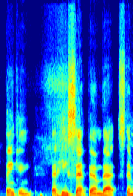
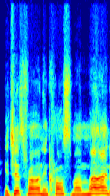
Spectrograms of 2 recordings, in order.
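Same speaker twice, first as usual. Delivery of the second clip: slow, high, drawn-out quote; sing-speak it slow and high; [name] quote; 6 semitones higher, 3 dB louder, slower than usual. Retold or imitated. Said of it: "That was [name] that said that".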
